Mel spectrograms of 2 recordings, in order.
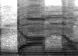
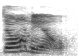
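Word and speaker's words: Domhnall: makes sense yeah or dominal Gleason I'm a big dominal Gleason fan are you from what I like Tom yeah although it's pronounced donil apparently I have no idea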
